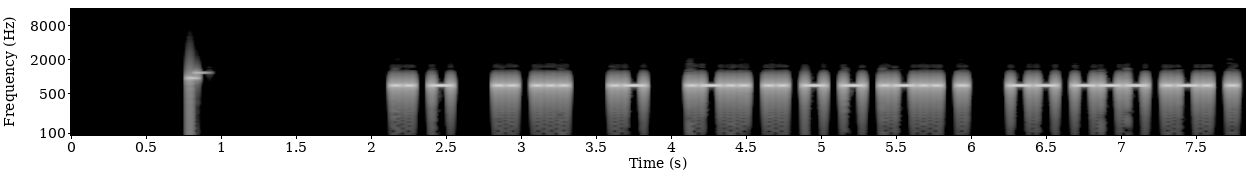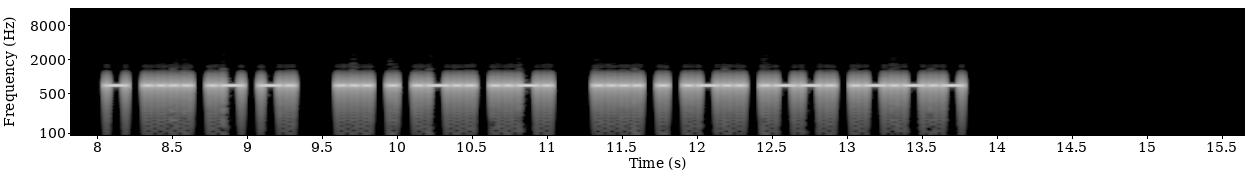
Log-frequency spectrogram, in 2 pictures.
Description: Morse code, heard as a keyed tone, about 28 wpm, 700 Hz. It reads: IT IS A LITTLE MORE THAN SELF HELP.
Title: Sentences from Top 1000 Words - Review Part 1 - 28wpm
